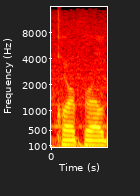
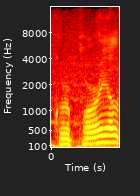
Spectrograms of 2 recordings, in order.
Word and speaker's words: Corporeal: So our first stop in this episode is the Corporal Beast. I won't even bother in pronouncing it right since the proper pronunciation sounds really wrong. Corporeal Beast? What?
